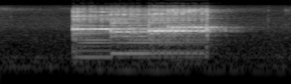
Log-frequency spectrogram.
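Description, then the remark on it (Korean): A phone ringtone for an incoming call from the speaker's husband sounds for about a second, a bright electronic tone with stacked harmonics and a pitch step partway through, then cuts off with a short fading tail. No one speaks over it. “잠깐 지금 남편이 전화가 왔는데 받지 못해서 잠시만요.”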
